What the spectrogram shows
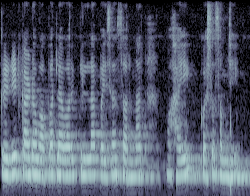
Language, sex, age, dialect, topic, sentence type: Marathi, female, 18-24, Northern Konkan, banking, statement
